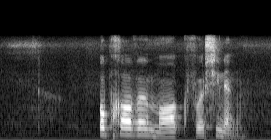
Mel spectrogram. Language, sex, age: Afrikaans, male, 19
